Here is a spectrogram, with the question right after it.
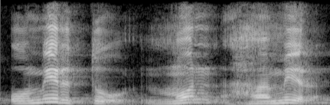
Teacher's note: نیچے را کو باریک پڑھنے کی مثالیں آ رہی ہے، امرتو، امرتو، حمزہ پیشو، میم را زیر مر، تا پیش تو، امرتو، منہمر، را ساکن سے پہلے امرتو کے اندر زیر ہے، اس لیے را باریک ہوں گی،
